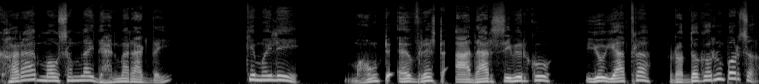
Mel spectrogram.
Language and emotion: Nepali, fearful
